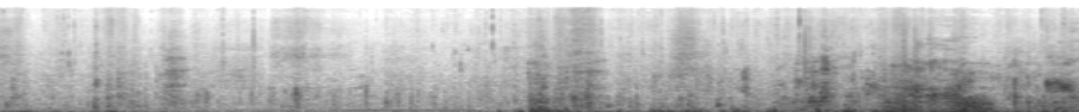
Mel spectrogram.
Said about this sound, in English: I think it's their bedtime. I think those dogs need to go to bed. I do. I think they need to go to bed.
